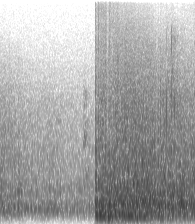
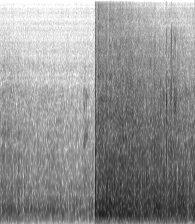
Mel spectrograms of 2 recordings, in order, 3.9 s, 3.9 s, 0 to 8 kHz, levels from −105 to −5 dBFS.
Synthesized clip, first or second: second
